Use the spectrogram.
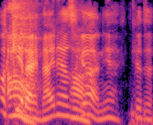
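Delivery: ordinary delivery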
